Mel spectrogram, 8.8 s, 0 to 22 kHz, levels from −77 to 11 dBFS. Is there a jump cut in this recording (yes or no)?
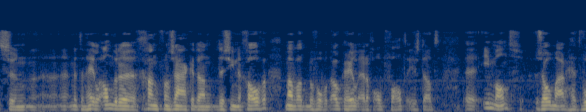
no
